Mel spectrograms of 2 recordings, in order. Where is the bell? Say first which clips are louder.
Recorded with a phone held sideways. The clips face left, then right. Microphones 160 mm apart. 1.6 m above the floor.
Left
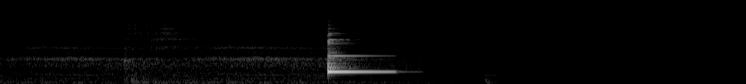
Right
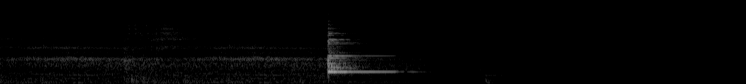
Left 13 dB; 70° left (ahead or behind), 0.6 m.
